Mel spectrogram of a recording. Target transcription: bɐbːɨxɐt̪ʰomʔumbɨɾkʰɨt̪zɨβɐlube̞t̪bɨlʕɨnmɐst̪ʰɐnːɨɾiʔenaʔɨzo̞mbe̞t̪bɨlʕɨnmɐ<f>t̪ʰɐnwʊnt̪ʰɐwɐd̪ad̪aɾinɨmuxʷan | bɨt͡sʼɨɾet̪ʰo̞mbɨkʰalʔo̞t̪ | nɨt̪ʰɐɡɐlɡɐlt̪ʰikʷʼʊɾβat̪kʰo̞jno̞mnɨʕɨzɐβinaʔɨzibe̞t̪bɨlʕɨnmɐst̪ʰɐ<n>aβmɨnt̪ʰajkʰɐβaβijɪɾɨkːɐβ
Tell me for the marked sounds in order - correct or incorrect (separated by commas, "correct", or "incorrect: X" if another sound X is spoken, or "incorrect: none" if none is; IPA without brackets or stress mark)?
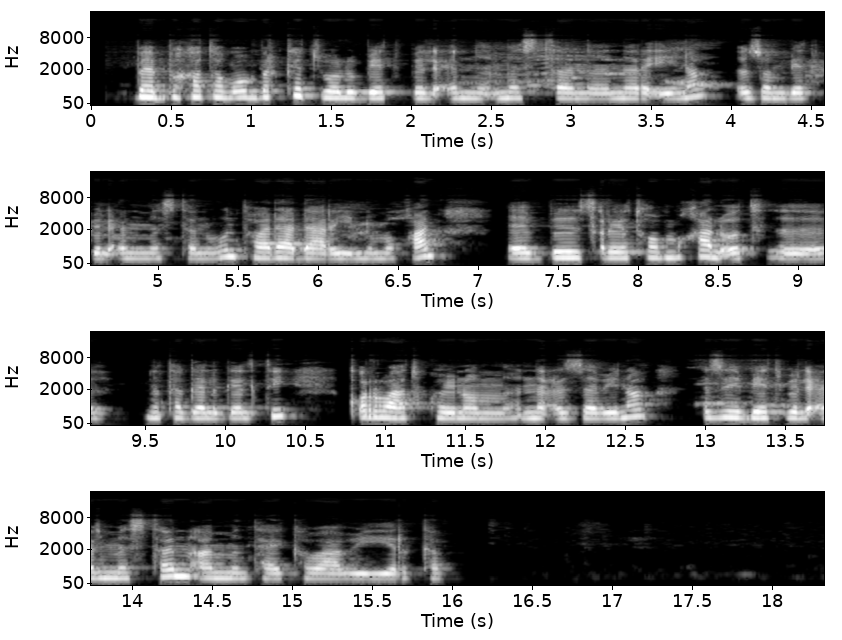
incorrect: s, correct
